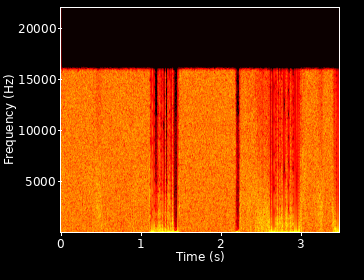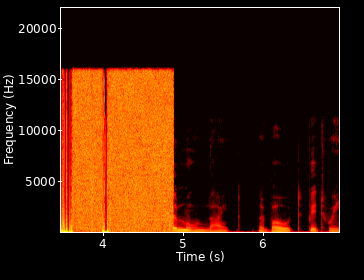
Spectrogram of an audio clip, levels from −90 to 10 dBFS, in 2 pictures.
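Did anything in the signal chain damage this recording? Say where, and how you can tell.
Yes. The damage sits in sample-format conversion. From 0.0 to 4.88 s the speech carries loud, harsh broadband noise. These are samples built from the wrong bytes: mis-paired bytes put the jittery low bits on top.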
